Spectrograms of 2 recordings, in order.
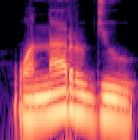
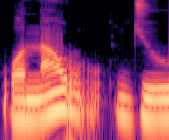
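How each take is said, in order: First: "নারজু" with thin r and open "nar"; short "নারজু", lips unrounded; ভুল উচ্চারণ. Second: "নারজু" with rounded, full "naur" and long ju; সঠিক মোটা র. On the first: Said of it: "ওয়া নার নয়". ("নারজু" পাতলা র দিয়ে) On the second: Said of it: "ঠোঁটটা গোল হবে". ("নারজু" র মোটা করে, জু টেনে) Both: Shown as a demonstration.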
